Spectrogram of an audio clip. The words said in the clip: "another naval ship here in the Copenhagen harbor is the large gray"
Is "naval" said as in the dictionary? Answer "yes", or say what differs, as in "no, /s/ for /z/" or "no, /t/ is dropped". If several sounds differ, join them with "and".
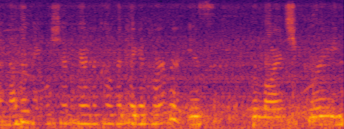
no, /b/ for /v/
